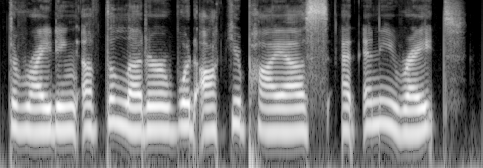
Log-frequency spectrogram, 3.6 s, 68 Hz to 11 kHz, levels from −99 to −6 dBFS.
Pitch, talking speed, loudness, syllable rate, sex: 220 Hz, 180 wpm, -15 LUFS, 5.1 syllables/s, female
